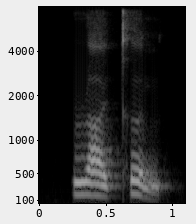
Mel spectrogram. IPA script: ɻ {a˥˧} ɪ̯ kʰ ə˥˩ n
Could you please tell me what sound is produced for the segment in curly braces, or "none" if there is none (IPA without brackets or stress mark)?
a˥˧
